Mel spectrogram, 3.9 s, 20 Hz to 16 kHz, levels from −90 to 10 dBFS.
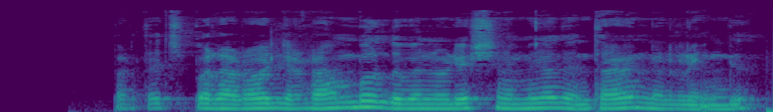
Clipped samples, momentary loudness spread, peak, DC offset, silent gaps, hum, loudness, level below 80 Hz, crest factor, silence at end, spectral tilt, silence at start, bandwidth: under 0.1%; 12 LU; -18 dBFS; under 0.1%; none; none; -30 LUFS; -64 dBFS; 14 dB; 0 s; -7 dB/octave; 0.55 s; 11.5 kHz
